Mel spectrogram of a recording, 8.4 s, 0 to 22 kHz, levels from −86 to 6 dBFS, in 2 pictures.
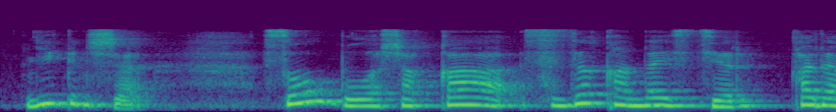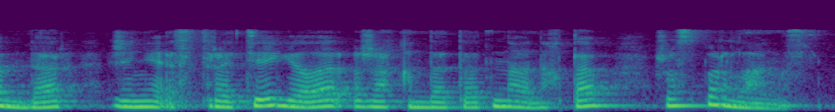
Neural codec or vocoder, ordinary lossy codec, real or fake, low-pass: none; none; real; 7.2 kHz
